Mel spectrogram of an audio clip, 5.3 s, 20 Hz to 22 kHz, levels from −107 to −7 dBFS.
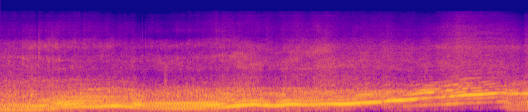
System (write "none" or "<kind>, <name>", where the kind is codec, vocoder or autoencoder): autoencoder, DAC-VAE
